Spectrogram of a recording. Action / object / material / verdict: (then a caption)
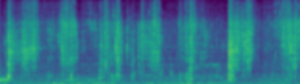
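scrape / gym chalk chunks and powder / magnesium carbonate / none. Bare, chalk-covered hands squeeze and crush handfuls of dry white and grey gym chalk (magnesium carbonate) chunks and powder in a dark bin, the brittle lumps crumbling apart. Each squeeze makes a bright, gritty crunching burst with a dry crackle, over a faint steady low hum.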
